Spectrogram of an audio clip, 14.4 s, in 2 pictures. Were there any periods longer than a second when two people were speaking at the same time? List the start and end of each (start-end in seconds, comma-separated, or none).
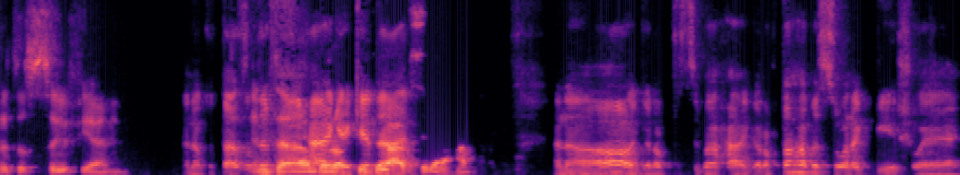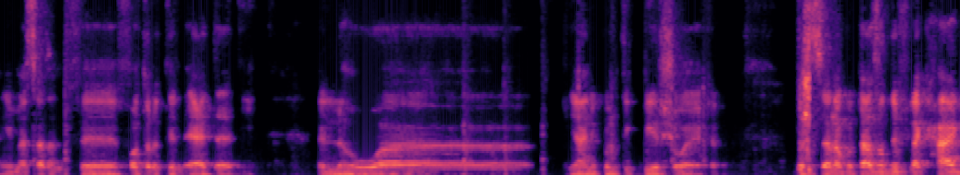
1.9-3.1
